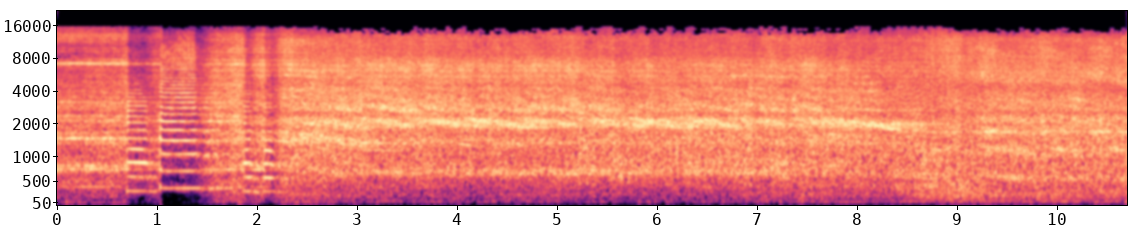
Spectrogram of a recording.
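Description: Express passenger train sounding a two-note horn blast about a second in, then running past at speed with a steady rush of wheels on rails.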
